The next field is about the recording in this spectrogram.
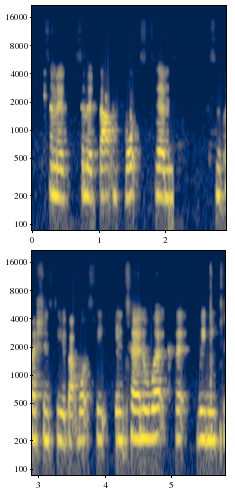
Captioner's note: erm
